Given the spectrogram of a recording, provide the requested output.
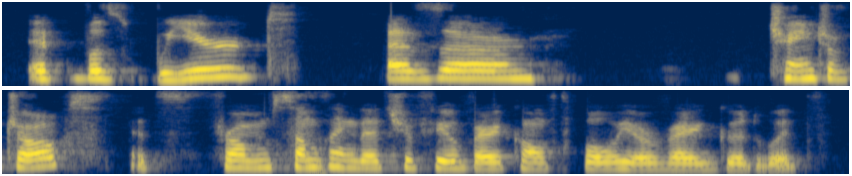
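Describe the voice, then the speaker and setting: A woman's fairly high voice with a Bulgarian accent, at a fairly slow pace with ordinary pitch variation. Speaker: marketing agency founder. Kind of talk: podcast interview. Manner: hesitant, many fillers.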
